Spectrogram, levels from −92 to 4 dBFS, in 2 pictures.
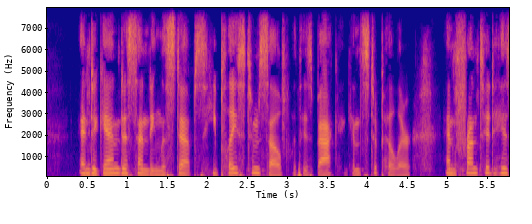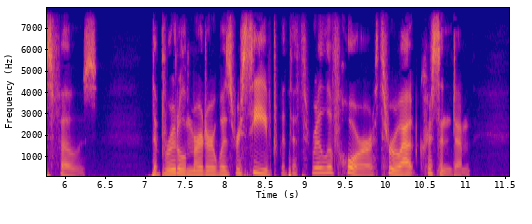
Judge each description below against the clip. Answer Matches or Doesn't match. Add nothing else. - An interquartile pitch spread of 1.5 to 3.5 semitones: Doesn't match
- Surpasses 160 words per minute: Doesn't match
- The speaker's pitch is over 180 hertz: Matches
